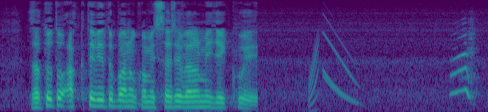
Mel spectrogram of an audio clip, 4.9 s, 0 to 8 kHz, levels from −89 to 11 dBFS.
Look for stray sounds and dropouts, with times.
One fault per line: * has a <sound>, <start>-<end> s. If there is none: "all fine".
* has a chirp, 3.1-3.7 s
* has a laugh, 4.5-4.8 s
